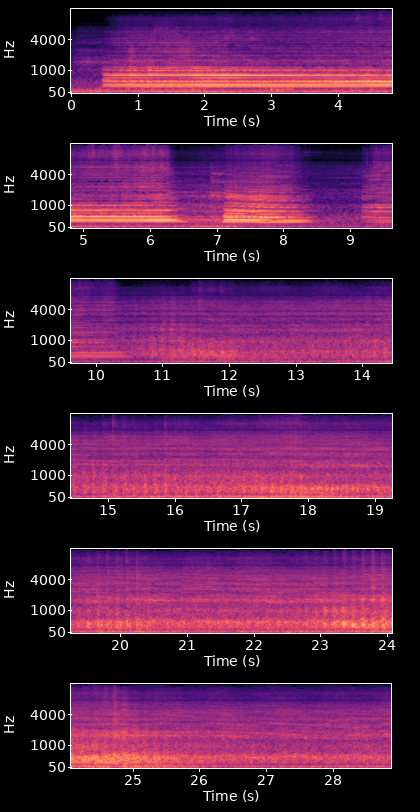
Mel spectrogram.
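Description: Norfolk Southern locomotive horn sounding a chord of several notes: one long blast of about six seconds, then two shorter ones. The train then passes close by, with a steady rumble and wheel clatter that is loudest about three-quarters of the way through.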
